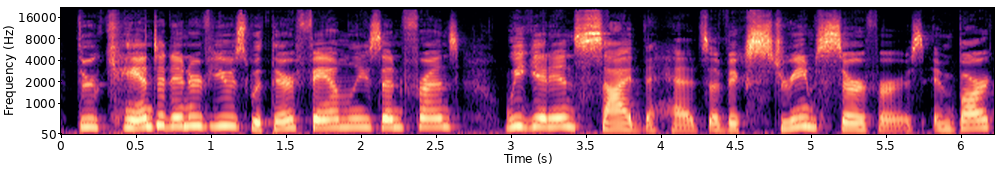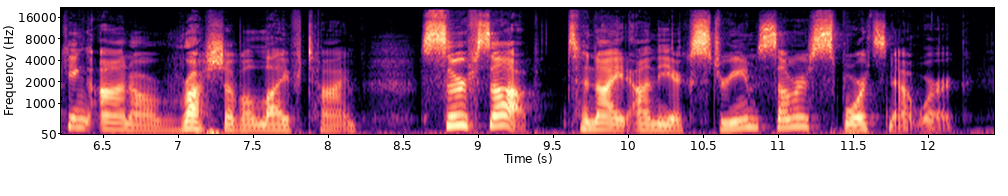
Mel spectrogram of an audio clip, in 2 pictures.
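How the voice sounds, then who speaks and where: A woman reading scripted commercial and promo narration with a polished, clearly articulated announcer delivery. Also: fairly high pitch. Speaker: voice-over artist.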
